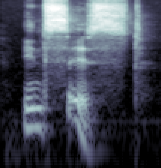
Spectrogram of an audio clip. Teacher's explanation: The n sound is voiced, and the I sound is voiced, because it's a vowel. But the S stays as s.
